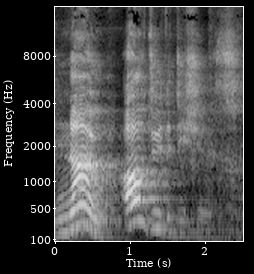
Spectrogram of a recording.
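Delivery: loud, drawn-out insistence; forceful refusal. Retold or imitated. Daughter re-enacting dad refusing at the sink, forceful. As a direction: overact an argument over chores. Child re-enacts dad's supposed shove.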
